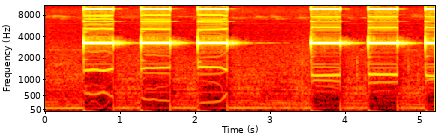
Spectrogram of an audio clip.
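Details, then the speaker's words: Uncovered smoke alarm sounding: three loud, high-pitched beeps, a short pause, then three more; the standard three-beep smoke alarm pattern, distinct from the four-beep carbon monoxide alarm. "r beeps and this one's three so if you hear a three beep that's a that's a smoke if you hear a four beep carbon monoxide"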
